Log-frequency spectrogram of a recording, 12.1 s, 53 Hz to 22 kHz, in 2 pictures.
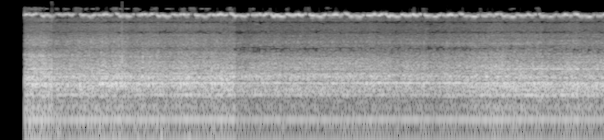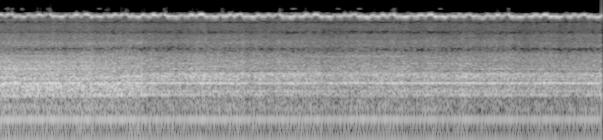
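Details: Fiat Marea 2.0 20v idling with an even hum, slight pulsing and a thin high-pitched whine on top; the engine overheats quickly to the red zone and the owner suspects the water pump belt, cause unconfirmed.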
